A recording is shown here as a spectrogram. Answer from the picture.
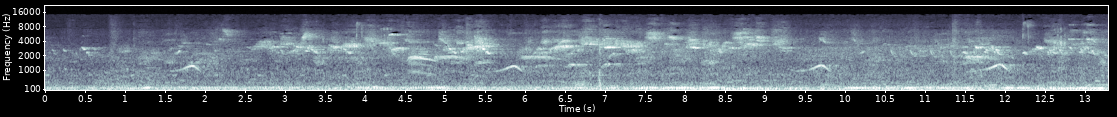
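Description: Birds chirping and calling, many short high chirps, with a short rising-and-falling note repeating every few seconds, over a low steady hum.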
